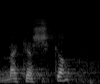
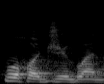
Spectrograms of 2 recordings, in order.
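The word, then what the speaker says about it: 摩訶止観: Nous n'avons pas manqué de rappeler combien ce traité, la somme de quiétude et de contemplation, le Makashikan en prononciation japonaise, Mohojiguan en chinois, n'est-ce pas, bien sûr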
